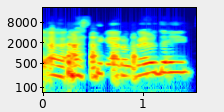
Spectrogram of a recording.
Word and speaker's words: Astillero Verde: So hopefully I say it okay. Astillero Verde, that's how they say it.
